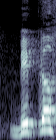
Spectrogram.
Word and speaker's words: বিপ্লব: ওকে, তুমি দেখো, অর্থাৎ যে বর্ণের সাথে ল ফলাটা যুক্ত হয়েছে সেই বর্ণটা দুইবার উচ্চারণ হয়েছে, দ্বিত্ব উচ্চারণ হয়েছে।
